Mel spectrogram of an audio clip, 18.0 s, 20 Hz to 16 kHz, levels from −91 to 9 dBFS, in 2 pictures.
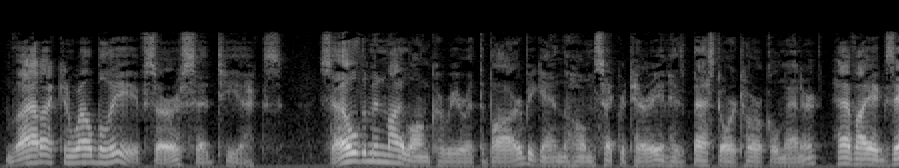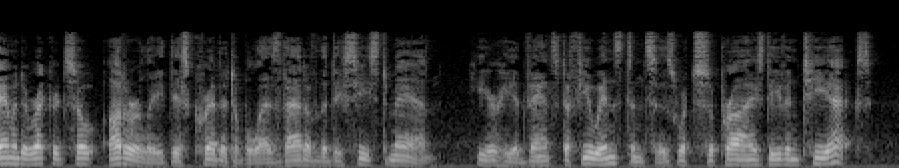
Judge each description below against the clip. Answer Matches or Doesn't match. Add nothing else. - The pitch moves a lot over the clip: Matches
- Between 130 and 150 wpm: Doesn't match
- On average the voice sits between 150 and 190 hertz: Doesn't match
